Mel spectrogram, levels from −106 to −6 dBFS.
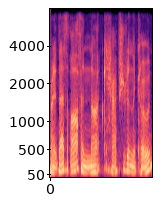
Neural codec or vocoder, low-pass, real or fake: vocoder, 22.05 kHz, 80 mel bands, WaveNeXt; 7.2 kHz; fake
